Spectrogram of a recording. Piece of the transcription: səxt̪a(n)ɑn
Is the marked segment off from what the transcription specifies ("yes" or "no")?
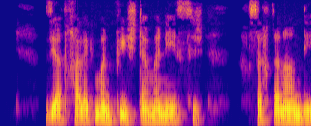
no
